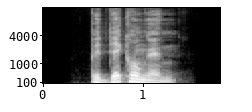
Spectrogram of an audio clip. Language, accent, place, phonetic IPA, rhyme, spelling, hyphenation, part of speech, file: German, Germany, Berlin, [bəˈdɛkʊŋən], -ɛkʊŋən, Bedeckungen, Be‧de‧ckun‧gen, noun, De-Bedeckungen.ogg
- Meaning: plural of Bedeckung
